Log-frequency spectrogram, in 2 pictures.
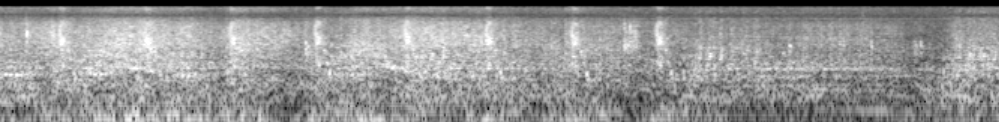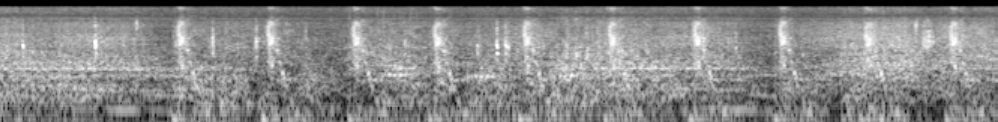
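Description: A magic weapon fires with sharp bursts in a video game.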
